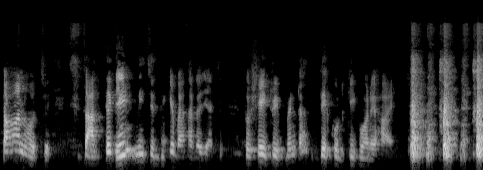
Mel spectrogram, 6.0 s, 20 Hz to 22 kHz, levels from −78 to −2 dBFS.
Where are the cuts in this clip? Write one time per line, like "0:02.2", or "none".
0:05.1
